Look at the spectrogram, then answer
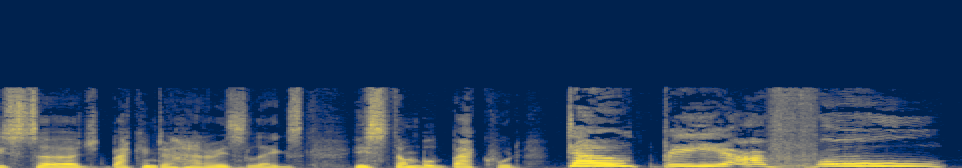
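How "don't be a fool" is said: very high, loud, drawn-out snarl. A narrator's reading. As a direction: snarl each word long and high. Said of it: "snarled the face".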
